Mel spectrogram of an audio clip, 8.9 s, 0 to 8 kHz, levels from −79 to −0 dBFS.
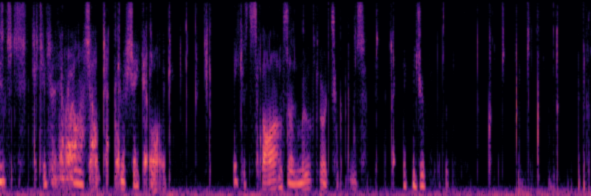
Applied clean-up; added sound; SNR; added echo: neural diffusion model UNIVERSE++.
